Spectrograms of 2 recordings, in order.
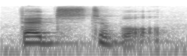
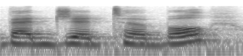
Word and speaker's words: vegetable: for dinner okay so here we don't pronounce every single syllable instead of saying vegetable we say we kind of shorten it and say vegetable all right another one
